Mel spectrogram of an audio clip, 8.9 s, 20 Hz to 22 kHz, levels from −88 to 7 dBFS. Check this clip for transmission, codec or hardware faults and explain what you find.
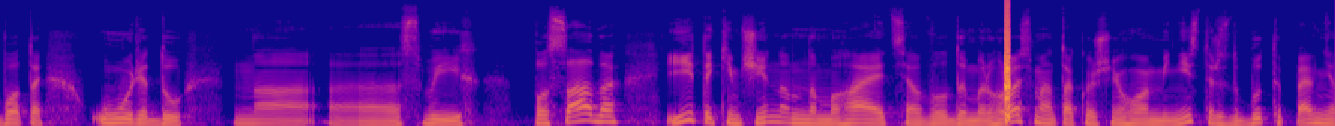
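There are three faults here: two short level dips and one frame decoding glitch.

From 1.32 to 2.40 s, and again briefly from 5.11 to 5.29 s, the speech suddenly drops by about 6 dB and then jumps back up. The likely cause is one channel dropping out. When one side of a stereo pair goes silent and the two channels are summed to mono, everything the channels had in common loses half its contribution. That's why the level falls abruptly rather than fading.

At 6.70 to 6.74 s there's a short blip that peaks at roughly -10 dBFS. It comes from a corrupt frame being decoded. One compressed frame arrived with flipped bits, and the decoder played it anyway. The misread gains and codes put energy at the wrong frequencies for just the length of that single frame, so you hear a brief squeak or burst of noise.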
